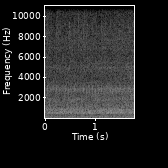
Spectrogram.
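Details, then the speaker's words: 2005–2008 Toyota Sienna after a spark plug change, test-fired: a soft, even idle hum with no misfire stumble. The engine runs smoothly and is healthy. "back on just so it looks pretty but there we go here it is you can hear the engine running hopefully so smooth everything looks nice"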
